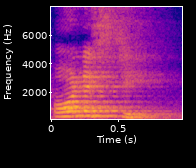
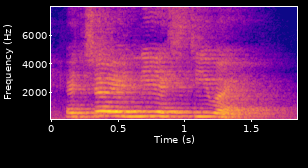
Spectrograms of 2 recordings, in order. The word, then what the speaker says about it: honesty: Honesty. Honesty. Don't say honesty. H is silent there.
